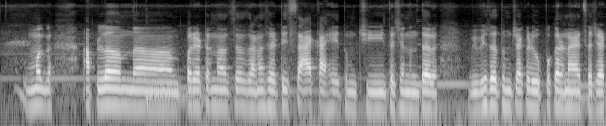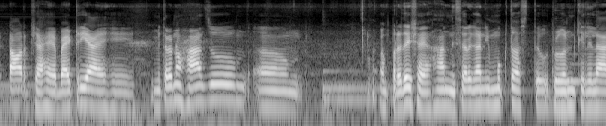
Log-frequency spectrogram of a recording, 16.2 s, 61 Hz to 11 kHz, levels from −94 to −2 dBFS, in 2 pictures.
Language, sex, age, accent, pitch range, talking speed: Marathi, male, 30-49, native, 125-145 Hz, 105 wpm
